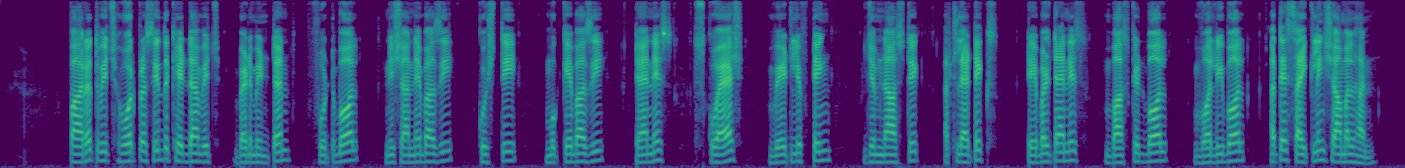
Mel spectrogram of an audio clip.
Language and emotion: Punjabi, neutral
